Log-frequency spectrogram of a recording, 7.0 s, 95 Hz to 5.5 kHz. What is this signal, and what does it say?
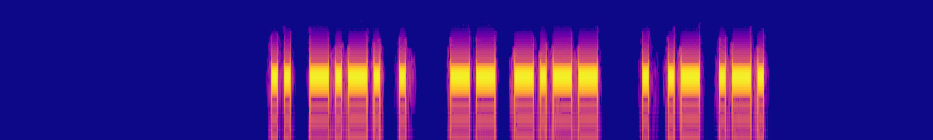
Morse code, heard as a keyed tone, about 25 wpm, 600 Hz. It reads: ICE MY EAR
